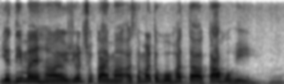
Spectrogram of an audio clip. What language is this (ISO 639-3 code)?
hne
